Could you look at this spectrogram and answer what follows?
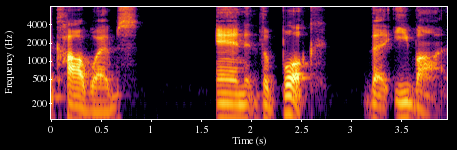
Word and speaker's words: Eibon: is covered in cobwebs and the book The Ebon it's it's e-i-b-o-n is how you spell it and they they find that and she's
